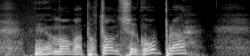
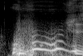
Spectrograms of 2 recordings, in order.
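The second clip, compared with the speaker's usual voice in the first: very high, comic "ooh" hooting; playful high hoot. Pretend. Teasing the viewers who are concerned, playful high hoots.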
